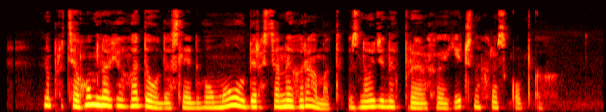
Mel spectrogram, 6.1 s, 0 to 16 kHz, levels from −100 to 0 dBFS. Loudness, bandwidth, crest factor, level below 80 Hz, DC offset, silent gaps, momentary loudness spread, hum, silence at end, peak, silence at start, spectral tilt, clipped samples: -29 LUFS; 11.5 kHz; 18 dB; -74 dBFS; under 0.1%; none; 11 LU; none; 0.65 s; -10 dBFS; 0.45 s; -5.5 dB/octave; under 0.1%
